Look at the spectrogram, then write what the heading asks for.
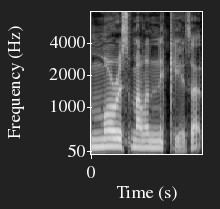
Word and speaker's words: Malanicki: And Rob, your grandfather was called Morris Malanicki, is that right? That's how you pronounce it? Yeah, Malanitsky.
